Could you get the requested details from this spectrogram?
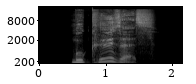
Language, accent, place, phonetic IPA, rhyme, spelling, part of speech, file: German, Germany, Berlin, [muˈkøːzəs], -øːzəs, muköses, adjective, De-muköses.ogg
- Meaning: strong/mixed nominative/accusative neuter singular of mukös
